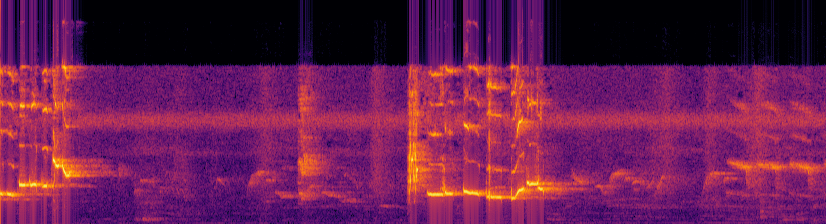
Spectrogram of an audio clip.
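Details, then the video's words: Brief high chirps open, then after a quiet gap a tledekan gunung flycatcher delivers a lively phrase of rapid, sharp notes and looping whistles, trailing into faint calls. "Kicau Merdu TLedekan Gunung"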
